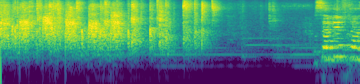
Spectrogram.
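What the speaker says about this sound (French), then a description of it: "Est-ce qu'on peut acclamer pour nous?" Church congregation applauding together, a dense burst of clapping that tapers off after a few seconds before music or voices come in.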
